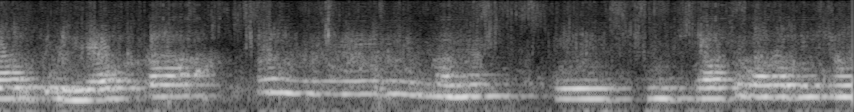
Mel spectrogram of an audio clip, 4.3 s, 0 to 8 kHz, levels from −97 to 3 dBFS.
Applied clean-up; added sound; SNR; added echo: neural separator model SepFormer DNS4.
